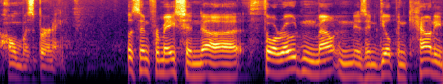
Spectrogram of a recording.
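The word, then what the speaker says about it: Thorodin: Oh wait, Thor and Odin, so it's Thorodden Mountain, but a high point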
